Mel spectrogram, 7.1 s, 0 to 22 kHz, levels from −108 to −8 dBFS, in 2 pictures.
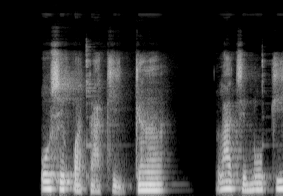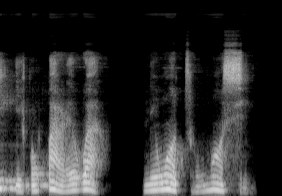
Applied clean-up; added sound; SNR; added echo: neural mask model DeepFilterNet 3.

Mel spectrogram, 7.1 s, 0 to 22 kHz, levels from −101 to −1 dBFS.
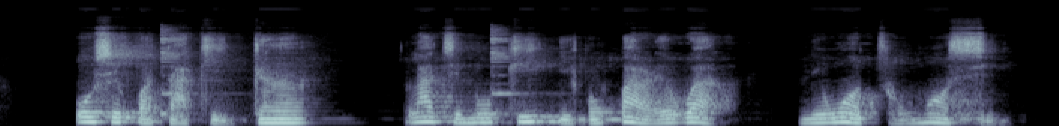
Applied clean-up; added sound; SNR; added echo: none; Cowbell; 20 dB; none.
